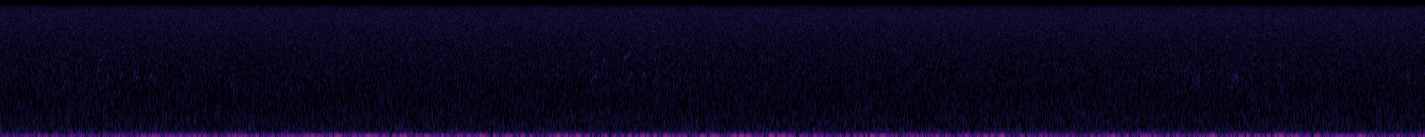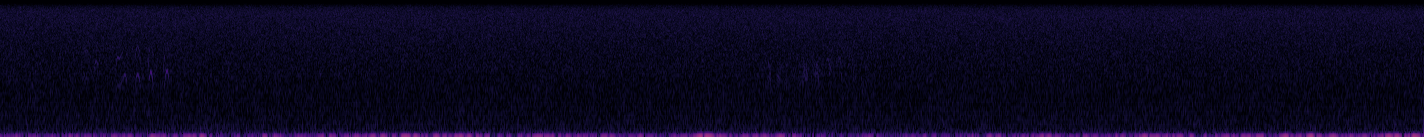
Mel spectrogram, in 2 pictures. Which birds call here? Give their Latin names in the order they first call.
Hydrobates castro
